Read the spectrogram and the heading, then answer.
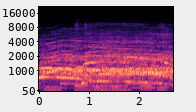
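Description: audience screaming and whooping

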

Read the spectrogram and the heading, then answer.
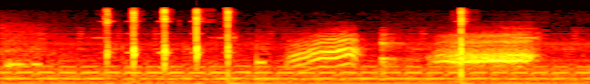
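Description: parrots squawking

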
